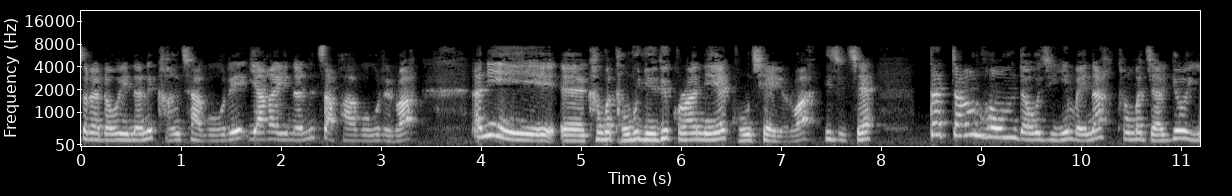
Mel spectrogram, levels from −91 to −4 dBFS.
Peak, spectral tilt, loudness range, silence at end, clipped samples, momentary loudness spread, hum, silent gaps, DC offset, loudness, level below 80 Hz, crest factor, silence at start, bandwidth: -8 dBFS; -3.5 dB/octave; 4 LU; 0 s; under 0.1%; 8 LU; none; none; under 0.1%; -21 LUFS; -68 dBFS; 14 dB; 0 s; 8 kHz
